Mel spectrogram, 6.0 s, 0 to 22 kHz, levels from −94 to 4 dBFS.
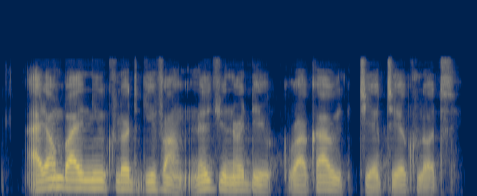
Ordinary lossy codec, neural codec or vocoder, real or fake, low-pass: Opus, 64 kbps; codec, 16 kHz, 4.8 kbps, FACodec; fake; 7.2 kHz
